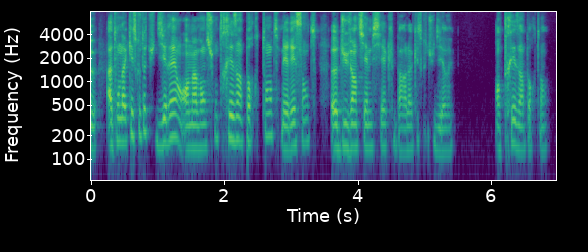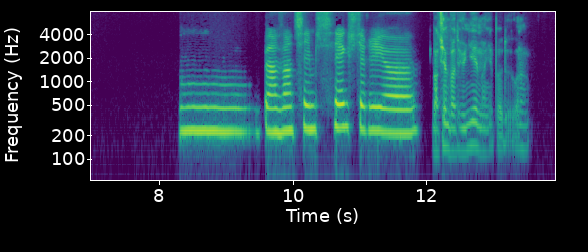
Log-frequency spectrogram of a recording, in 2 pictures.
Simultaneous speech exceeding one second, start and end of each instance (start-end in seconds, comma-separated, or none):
none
